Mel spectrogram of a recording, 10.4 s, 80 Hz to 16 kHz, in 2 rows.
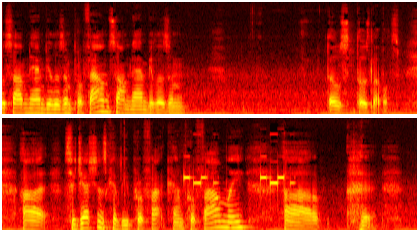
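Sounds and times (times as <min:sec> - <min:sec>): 
speech: 0:00.0 - 0:02.4, 0:04.1 - 0:10.2
low steady hum: 0:00.0 - 0:10.3
short electronic tone chime: 0:07.5 - 0:08.9.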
